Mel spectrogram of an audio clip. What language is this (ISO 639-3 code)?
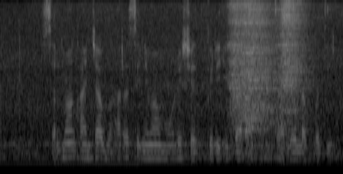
mar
